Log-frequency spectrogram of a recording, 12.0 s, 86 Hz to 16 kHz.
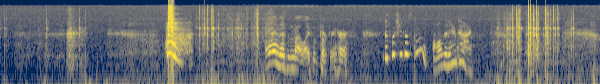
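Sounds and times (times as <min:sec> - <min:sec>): soft breathy sounds: 0:00.4 - 0:04.0, 0:11.2 - 0:12.0
person crying out: 0:03.3 - 0:03.8.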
